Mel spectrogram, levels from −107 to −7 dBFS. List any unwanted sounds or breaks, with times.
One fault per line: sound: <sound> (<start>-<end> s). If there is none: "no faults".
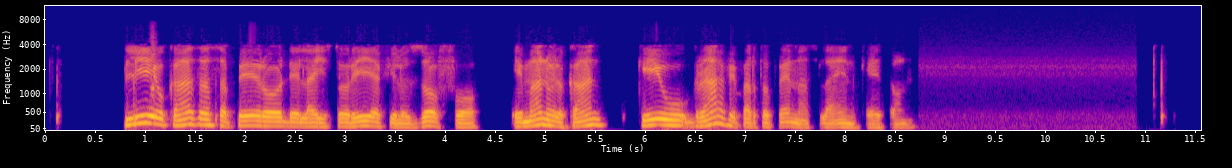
no faults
